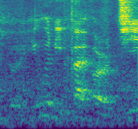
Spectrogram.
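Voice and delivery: ordinary delivery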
